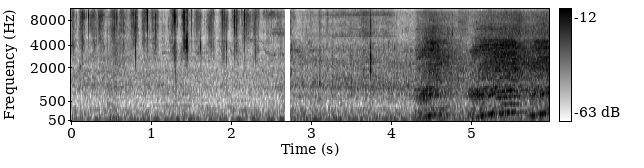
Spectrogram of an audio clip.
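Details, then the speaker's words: 25-year-old Honda Transalp 600 (PD06) on its first test ride after cleaning the brake pads and applying Plastilube to their backs: low engine and wind rumble, with no squeal when braking. "ja erste probefahrt mit dem plastik und der reinigung hinten drauf und was muss ich sagen keine geräusche hoffentlich bleibt es so"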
